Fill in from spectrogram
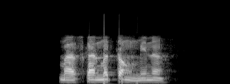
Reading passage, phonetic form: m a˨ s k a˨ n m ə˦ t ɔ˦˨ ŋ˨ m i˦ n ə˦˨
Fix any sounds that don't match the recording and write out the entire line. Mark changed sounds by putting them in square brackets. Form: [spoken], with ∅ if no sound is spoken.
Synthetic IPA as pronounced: m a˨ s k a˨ n m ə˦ t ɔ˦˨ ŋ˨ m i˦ n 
